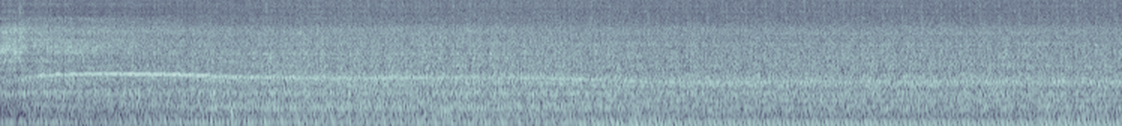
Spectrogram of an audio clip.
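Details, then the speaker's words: Mazda Miata at idle before polyurethane motor mounts are installed: a loud, rough idle with a heavy low shudder, the worn engine mounts letting the engine shake the whole car. "so the reason we're installing the motor mounts is because when I start the car the engine shakes a lot"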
